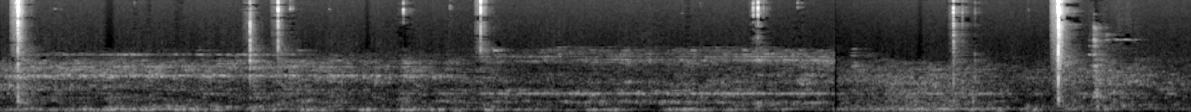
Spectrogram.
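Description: Small wood fire of dry twigs and branches crackling as it catches, with sharp pops every second or two over a low steady rumble. The loudest pop comes near the end.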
